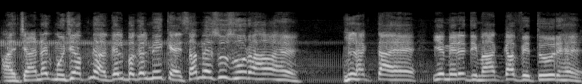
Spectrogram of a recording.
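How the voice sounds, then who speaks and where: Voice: medium pitch, moderate pace, sharp tone, slight background noise, natural voice. A performer voicing a greedy, jumpy bullying boy in a cartoon dub. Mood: puzzled. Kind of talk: Hindi cartoon dubbing.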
